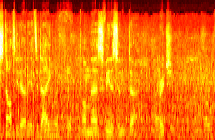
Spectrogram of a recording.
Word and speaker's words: Svinesund: earlier today on the Svinesund bridge. Is my pronunciation okay? Svinesund, it's good, is it? Yeah, it's very good.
